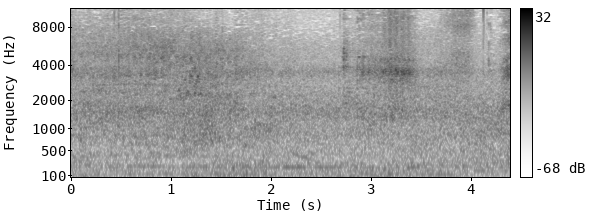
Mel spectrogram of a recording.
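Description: A 2009 Mini Cooper S John Cooper Works' turbocharged 1.6-litre four-cylinder engine idling steadily.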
